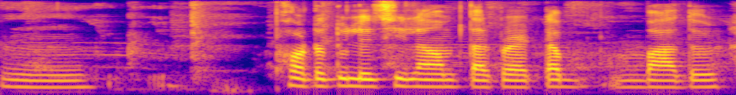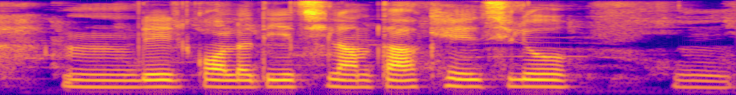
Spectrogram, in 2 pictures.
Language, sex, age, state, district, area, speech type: Bengali, female, 18-30, West Bengal, Dakshin Dinajpur, urban, spontaneous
